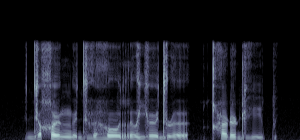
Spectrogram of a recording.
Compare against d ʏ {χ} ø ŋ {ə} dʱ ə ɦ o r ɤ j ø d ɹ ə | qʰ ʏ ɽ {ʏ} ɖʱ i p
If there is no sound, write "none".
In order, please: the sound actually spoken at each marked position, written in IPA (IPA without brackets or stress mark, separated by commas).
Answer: χ, ø, ʏ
